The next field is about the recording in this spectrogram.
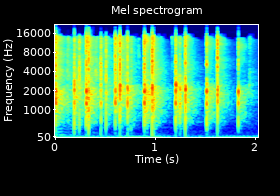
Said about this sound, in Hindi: जोरदार ताली के साथ उनका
